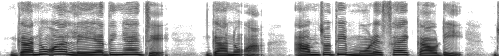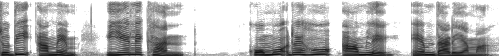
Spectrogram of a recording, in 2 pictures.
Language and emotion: Santali, neutral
